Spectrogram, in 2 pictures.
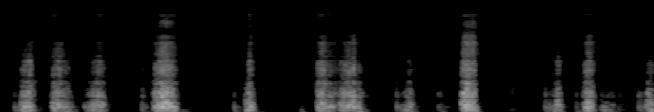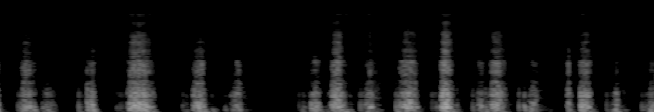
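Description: A Brause Cito Fein steel dip pen nib scratches text onto a lined paper sheet in a steady run of short, dry scratching strokes separated by brief pauses. The scratches are soft and papery, sitting mostly in the low and middle range with little bright content.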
